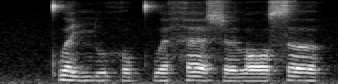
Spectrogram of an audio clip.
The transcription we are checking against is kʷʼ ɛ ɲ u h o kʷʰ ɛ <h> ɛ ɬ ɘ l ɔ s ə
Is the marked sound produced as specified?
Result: yes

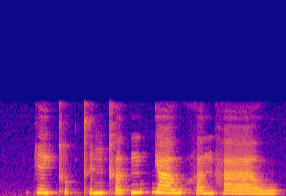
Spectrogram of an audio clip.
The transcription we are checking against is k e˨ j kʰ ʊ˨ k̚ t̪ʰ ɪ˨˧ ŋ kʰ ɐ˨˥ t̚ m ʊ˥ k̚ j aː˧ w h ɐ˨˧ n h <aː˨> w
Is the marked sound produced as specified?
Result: yes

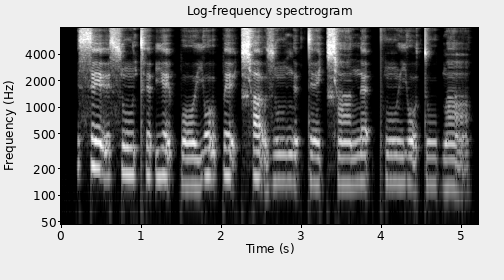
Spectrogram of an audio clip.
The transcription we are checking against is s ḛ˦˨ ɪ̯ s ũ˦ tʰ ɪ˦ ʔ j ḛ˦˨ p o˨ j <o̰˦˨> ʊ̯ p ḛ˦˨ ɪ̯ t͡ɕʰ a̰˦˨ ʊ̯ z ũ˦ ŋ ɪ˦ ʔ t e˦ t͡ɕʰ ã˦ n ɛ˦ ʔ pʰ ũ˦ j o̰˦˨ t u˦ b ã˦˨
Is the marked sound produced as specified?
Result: yes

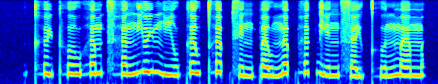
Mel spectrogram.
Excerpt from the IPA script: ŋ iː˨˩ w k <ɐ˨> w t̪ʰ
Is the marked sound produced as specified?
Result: no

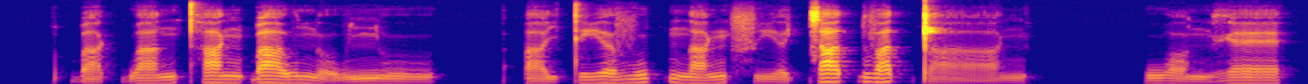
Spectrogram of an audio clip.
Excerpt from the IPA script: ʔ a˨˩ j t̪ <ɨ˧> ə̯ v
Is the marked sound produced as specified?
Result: no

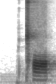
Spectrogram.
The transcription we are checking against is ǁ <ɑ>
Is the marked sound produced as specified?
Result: no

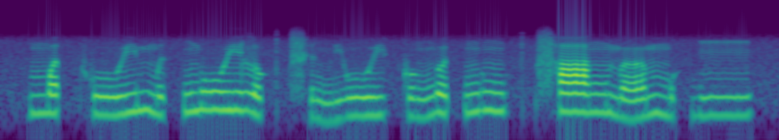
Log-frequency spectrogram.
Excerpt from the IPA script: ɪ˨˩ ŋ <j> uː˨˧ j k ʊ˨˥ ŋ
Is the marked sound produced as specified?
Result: yes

